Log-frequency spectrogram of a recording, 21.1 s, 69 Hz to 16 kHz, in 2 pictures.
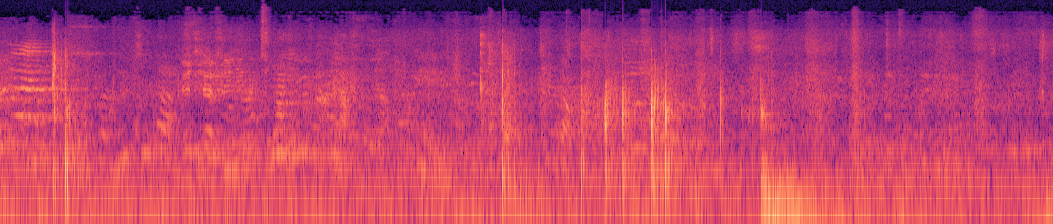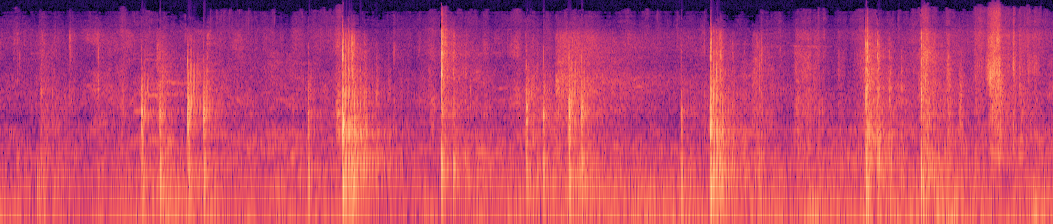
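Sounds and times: ball struck with rackets: 13.6s - 16.6s.

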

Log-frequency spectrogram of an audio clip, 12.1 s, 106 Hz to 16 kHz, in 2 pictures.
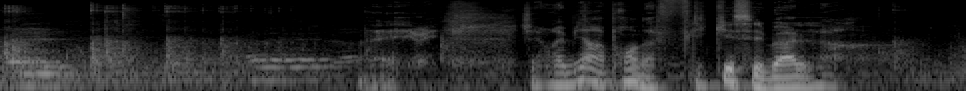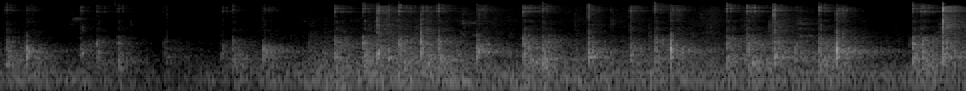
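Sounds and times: table tennis ball clicking: 0.0s - 1.6s, 5.5s - 12.0s.

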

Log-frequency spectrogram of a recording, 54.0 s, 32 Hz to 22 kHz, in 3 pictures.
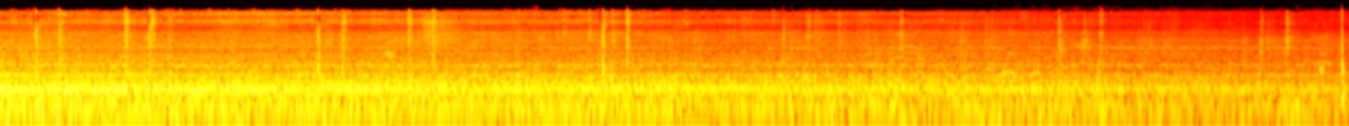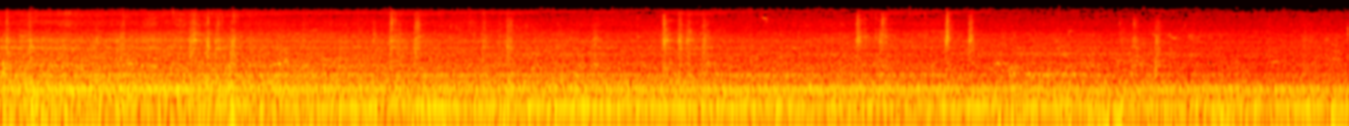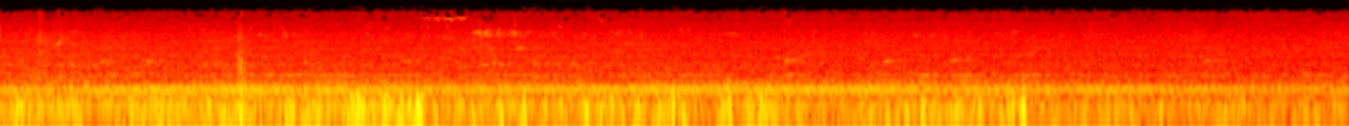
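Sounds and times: train wheels clicking on rails: 0.0s - 31.2s, 32.8s - 33.9s
diesel locomotive engine note: 0.0s - 53.9s.

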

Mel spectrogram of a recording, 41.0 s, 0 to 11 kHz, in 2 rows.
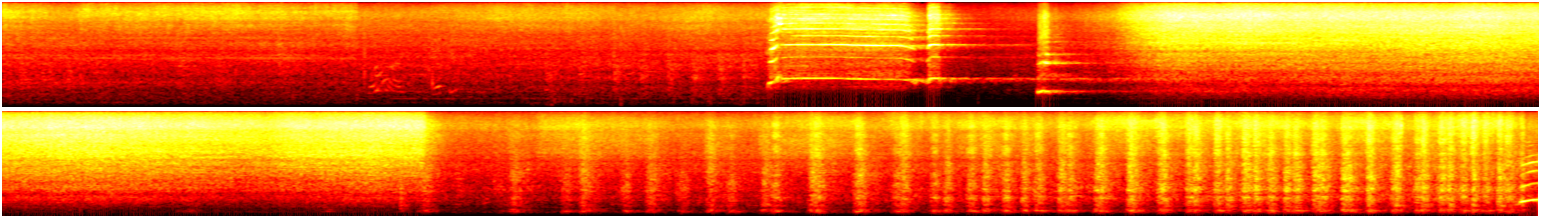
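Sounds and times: hiss of escaping steam: 0.0s - 40.9s
steam locomotive exhaust chuffs: 5.7s - 40.9s
steam locomotive whistle: 10.2s - 15.1s, 40.7s - 40.9s.

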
